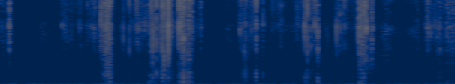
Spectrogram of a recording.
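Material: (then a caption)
Plastic sequins. Fingernails scratch and brush across the plastic sequins of a soft, sequin-covered fabric pillow, making dry, crinkly scraping bursts. A low hum sits under the scratching throughout, and the louder strokes flash bright and crisp before quickly stopping.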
